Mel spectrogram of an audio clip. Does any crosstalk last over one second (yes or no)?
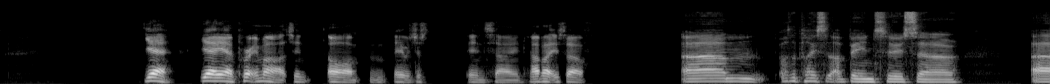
no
